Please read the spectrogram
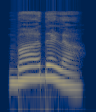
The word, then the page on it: ಭೂತಾಳ: Kannada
